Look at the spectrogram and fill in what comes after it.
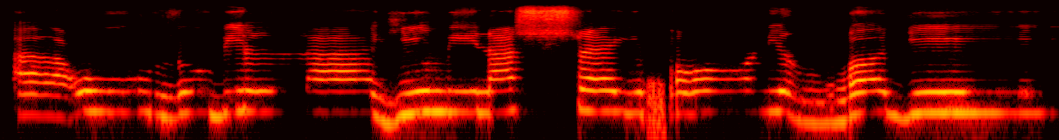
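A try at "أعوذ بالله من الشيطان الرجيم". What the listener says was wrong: Lalu huruf shinnya kayak huruf sin ya, Ukti? Sya, coba. Himinasya, coba. Nah, jangan himinas kayak ini baru sebelahnya. Makhrajnya di mana coba? Huruf shin. Iya, itu ada 3 kan hurufnya. Kalau jim, dia nempel banget. Kalau ya, dia jauh, nggak nempel.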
